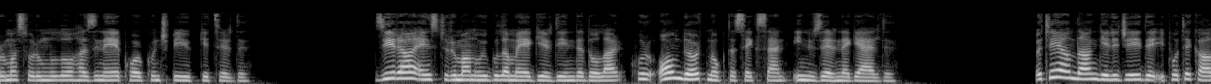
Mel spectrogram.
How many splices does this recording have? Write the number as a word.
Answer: one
